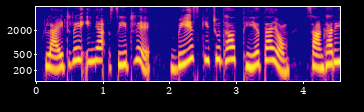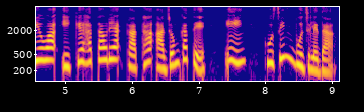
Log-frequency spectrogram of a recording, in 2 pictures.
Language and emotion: Santali, happy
